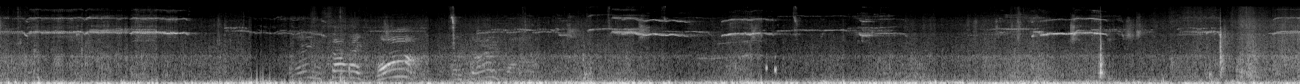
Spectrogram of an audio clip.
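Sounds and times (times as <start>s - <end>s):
birds whistled calls: 0.0s - 13.0s
steady low rumble: 0.0s - 13.0s.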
